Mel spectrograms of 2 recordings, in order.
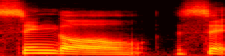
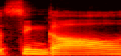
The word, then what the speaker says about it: Singal: have um so it's single i was always pronouncing it with like uh singal it's single single jesse single book out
